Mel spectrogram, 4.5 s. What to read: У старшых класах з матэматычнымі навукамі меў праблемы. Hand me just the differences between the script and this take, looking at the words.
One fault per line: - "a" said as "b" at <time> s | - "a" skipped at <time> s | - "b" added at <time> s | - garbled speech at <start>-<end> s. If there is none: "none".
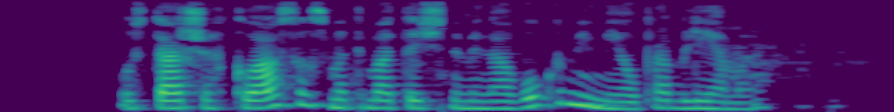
none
